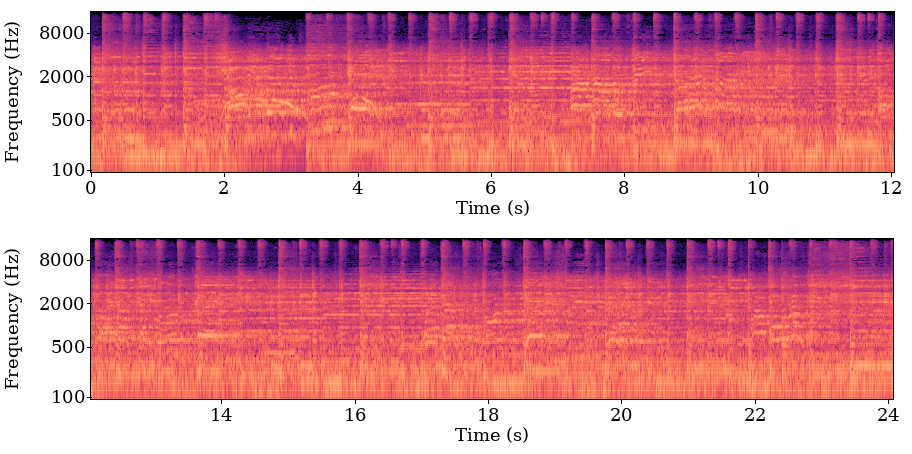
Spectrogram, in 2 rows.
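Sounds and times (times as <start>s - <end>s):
electric guitar: 0.0s - 24.0s
man singing: 2.0s - 4.9s, 6.9s - 10.6s, 11.6s - 15.2s, 16.7s - 21.0s, 21.6s - 24.0s.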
